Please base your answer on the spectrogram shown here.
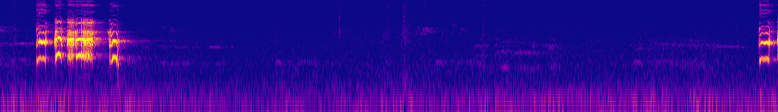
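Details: Red junglefowl decoy cock used for trapping wild junglefowl in Thailand, giving one harsh multi-part crow of about a second, with a second crow beginning at the end; quiet background otherwise.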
